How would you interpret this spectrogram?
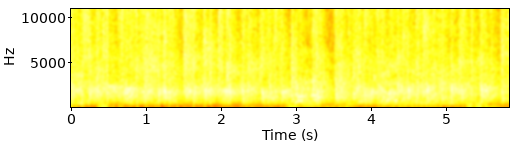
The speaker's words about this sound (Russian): И, кстати, сегодня у нас еще один гость, работа которого заключается в том, чтобы делать людей красивыми. Попрошу поприветствовать его аплодисментами.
